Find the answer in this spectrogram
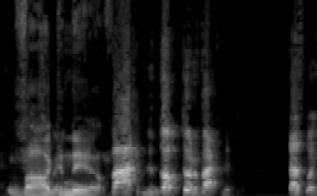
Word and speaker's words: Wagner: And just as a final thing, it's Wagner, man. It's a German word. You can pronounce it. It's not Wagner. That sounds like wag. Wagner.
